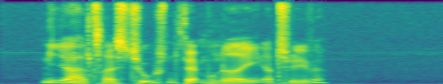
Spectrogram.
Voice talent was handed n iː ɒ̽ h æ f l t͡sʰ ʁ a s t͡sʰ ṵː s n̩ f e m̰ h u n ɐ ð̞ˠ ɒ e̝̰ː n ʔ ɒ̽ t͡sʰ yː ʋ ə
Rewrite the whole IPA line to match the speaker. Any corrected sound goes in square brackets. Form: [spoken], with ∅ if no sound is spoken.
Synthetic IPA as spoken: n iː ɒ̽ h æ [∅] l t͡sʰ ʁ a s t͡sʰ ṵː s n̩ f e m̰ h u n ɐ ð̞ˠ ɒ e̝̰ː n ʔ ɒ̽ t͡sʰ yː ʋ ə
